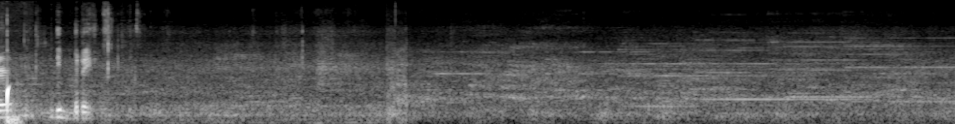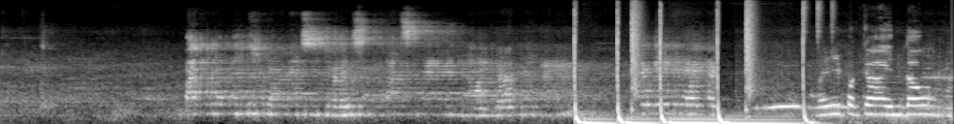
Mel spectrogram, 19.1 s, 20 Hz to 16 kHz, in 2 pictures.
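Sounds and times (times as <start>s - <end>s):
distant indistinct voices: 1.8s - 15.2s.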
